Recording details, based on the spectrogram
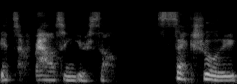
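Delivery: voice dropped low and hushed. Retelling what she told the speaker, repeating her lowered voice. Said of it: "she lowers her voice again".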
